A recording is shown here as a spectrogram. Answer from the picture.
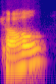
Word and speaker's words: Cathal: like you said and I'm very very good pronunciation there of my name I appreciate that so yeah mine is Carl I'm 24 from Ireland and like Danielle said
